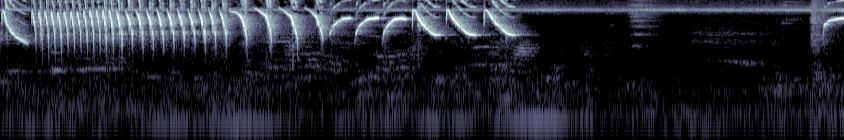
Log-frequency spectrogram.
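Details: Vigorous canary song recorded as a lure to train young canaries: a fast, even trill of repeated high notes opening into slower, sweeping downslurred whistles, followed by several seconds of near quiet with a faint steady high tone.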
